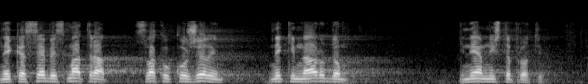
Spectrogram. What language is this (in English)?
Serbian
